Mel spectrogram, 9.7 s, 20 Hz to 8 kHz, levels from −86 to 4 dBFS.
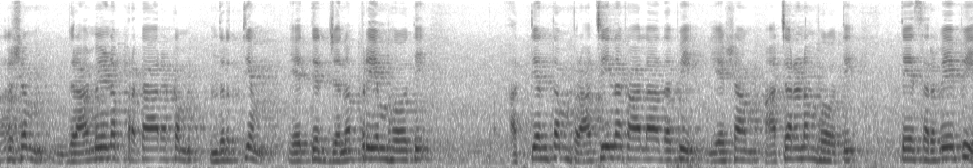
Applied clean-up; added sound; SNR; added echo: none; none; none; none.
